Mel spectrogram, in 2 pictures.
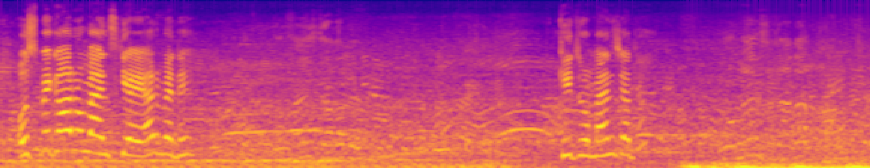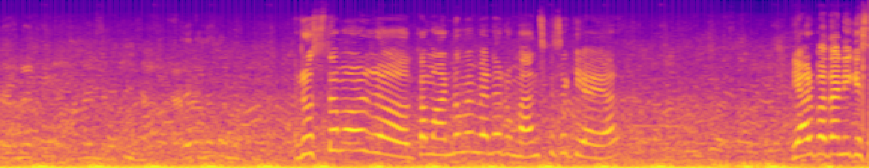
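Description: A young woman speaks animatedly into nearby microphones.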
